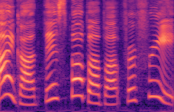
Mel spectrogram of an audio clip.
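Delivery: canned, stock line delivery like a game background character. Imitating a woman in an online ad, in an NPC voice. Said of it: "it's very like NPC voice".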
